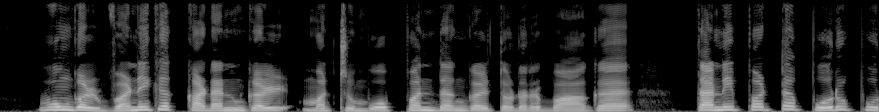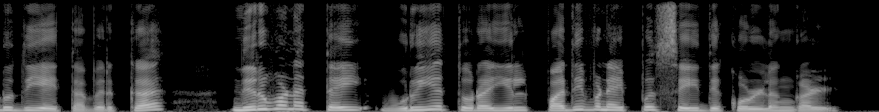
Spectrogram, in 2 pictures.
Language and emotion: Tamil, neutral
